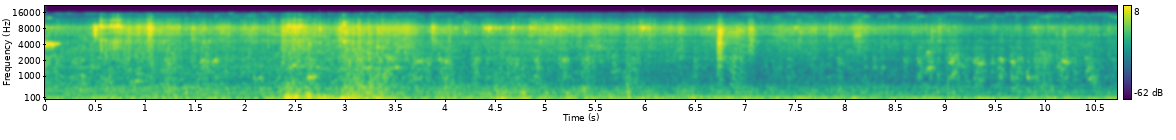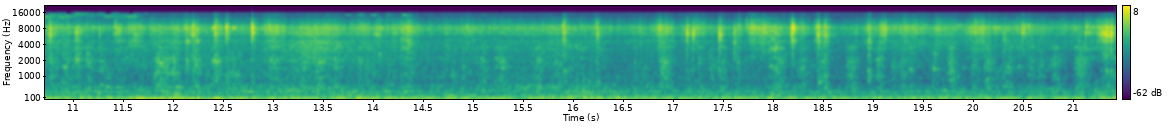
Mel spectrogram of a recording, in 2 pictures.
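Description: Interior of a Zyle Daewoo BS106 NGV city bus: the bus's CNG engine running with a steady low drone under the cabin, louder for a moment about two to three seconds in.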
